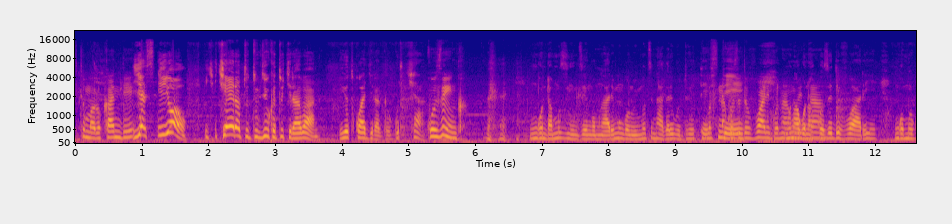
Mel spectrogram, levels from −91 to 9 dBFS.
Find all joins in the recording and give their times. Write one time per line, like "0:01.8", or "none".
none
